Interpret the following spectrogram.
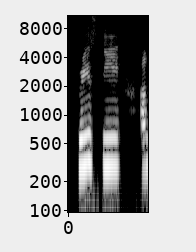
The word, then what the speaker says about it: Christy Ng: And ngayon finally nandito na ang Chrisy. Ang kanyang spelling ay Chrisy Nang pero ang pronunciation niya is Chrisy Ang. Chrisy Ang parang Christi Ang pero lalagyan mo lang siya ng Chrisy Ong.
